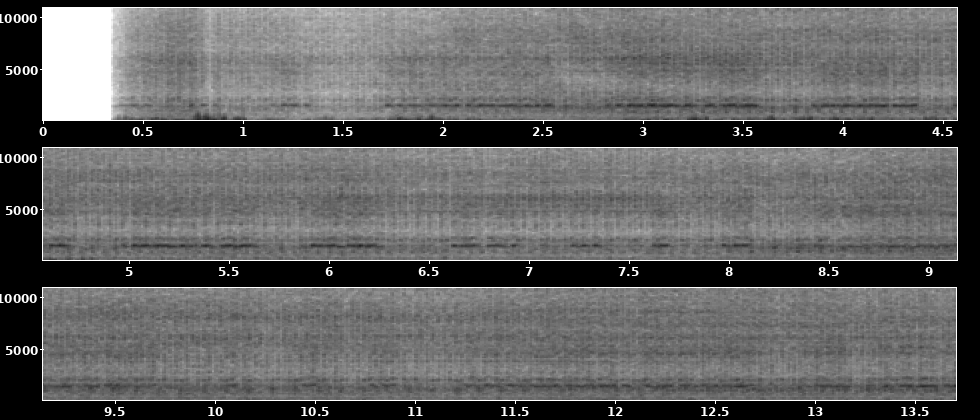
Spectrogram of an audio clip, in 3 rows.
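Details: 1999 Renault Twingo 1.2 D7F engine at cold idle: a thin high whine/squeak at steady pitch, pulsing faintly over the engine hum; cause unknown, occurs when cold.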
